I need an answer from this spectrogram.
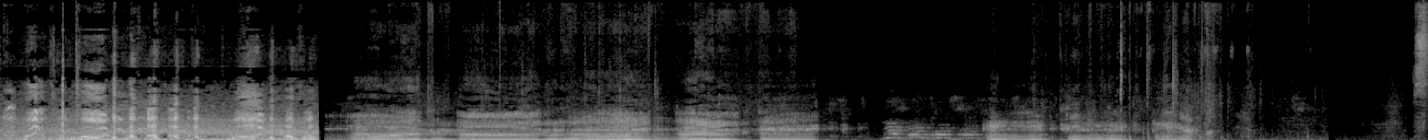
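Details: Chihuahua growling: low rumbling, grumbling growls in uneven bursts over about ten seconds, following a few seconds of loud music, with quiet gaps between.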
